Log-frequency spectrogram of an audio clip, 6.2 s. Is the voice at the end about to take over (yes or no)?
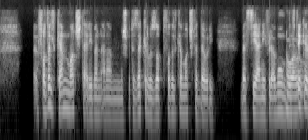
no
